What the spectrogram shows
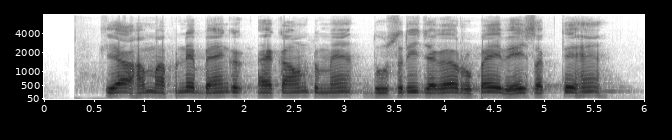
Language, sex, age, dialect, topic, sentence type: Hindi, male, 18-24, Kanauji Braj Bhasha, banking, question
